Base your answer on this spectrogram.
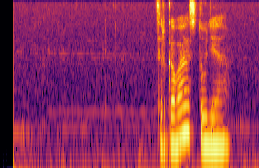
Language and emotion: Russian, neutral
